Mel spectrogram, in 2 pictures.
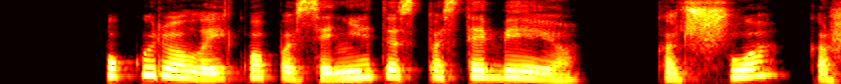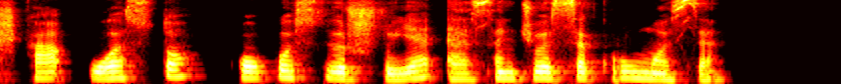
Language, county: Lithuanian, Šiauliai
